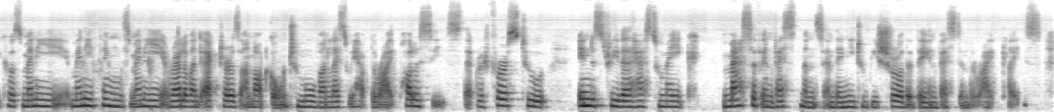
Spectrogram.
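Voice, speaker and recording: Her tone dark and mellow, a woman speaks at a moderate pace and medium pitch with fairly even intonation. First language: not English. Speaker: energy policy expert. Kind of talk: panel discussion.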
